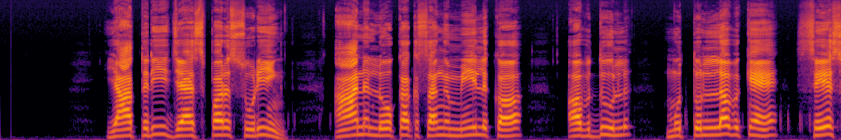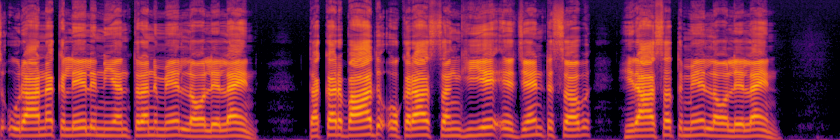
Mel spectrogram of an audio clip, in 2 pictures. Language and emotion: Maithili, neutral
